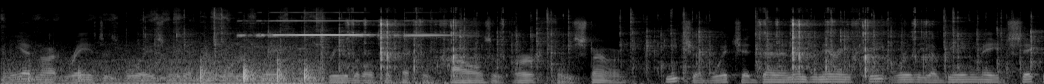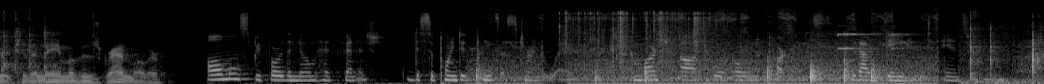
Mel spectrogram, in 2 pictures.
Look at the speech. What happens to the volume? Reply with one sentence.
The loudness of the speech stays about the same.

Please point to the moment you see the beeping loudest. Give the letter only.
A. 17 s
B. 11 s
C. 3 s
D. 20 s
C.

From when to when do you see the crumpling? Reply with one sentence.
You can hear the crumpling from 3.5 to 5.0 s, from 7.5 to 9.5 s and from 16.0 to 17.8 s.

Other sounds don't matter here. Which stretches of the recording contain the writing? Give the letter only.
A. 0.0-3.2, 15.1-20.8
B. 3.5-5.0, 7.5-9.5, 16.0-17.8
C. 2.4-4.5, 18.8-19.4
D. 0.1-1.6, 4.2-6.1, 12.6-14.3
A.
